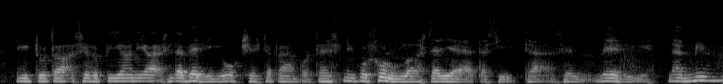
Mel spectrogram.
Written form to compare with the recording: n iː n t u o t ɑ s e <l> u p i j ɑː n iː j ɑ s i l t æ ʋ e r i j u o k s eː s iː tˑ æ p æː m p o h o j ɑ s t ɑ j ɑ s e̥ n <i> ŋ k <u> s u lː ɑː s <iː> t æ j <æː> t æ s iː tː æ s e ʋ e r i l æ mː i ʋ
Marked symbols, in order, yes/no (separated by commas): no, no, yes, no, yes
